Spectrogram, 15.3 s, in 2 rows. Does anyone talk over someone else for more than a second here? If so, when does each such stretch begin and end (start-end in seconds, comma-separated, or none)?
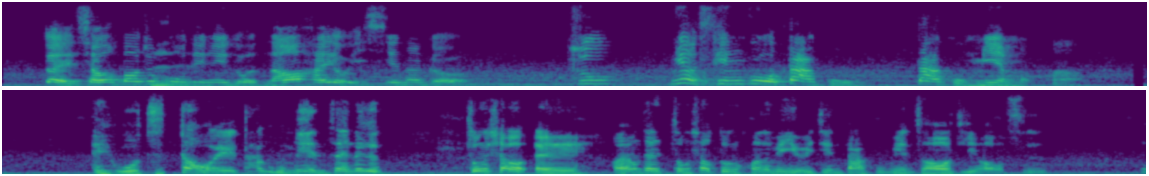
none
